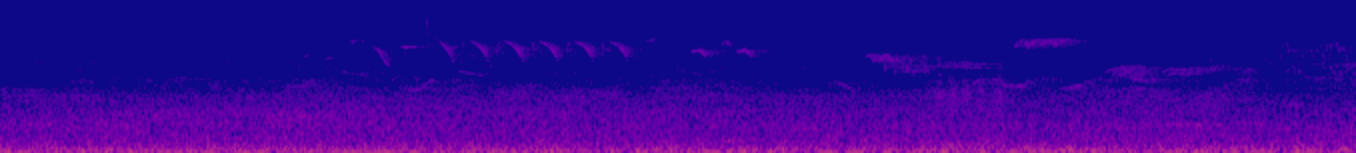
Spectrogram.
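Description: Songbirds singing: a quick run of repeated high notes about two seconds in, then scattered chirps, over a faint, steady, low background noise.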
